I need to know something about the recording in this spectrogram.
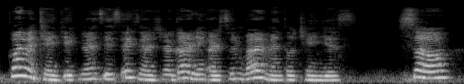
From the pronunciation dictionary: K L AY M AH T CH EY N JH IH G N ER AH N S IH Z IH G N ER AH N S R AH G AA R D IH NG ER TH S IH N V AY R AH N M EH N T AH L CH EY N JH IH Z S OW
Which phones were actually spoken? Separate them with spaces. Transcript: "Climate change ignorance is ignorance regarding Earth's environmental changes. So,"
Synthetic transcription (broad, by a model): K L AY M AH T CH EY N JH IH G N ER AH N S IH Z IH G N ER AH N S R AH G AA R D IH NG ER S IH N V AY R AH N M EH N T AH L CH EY N JH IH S OW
